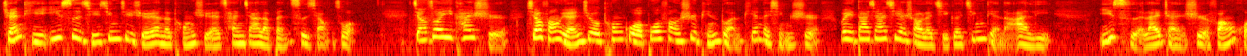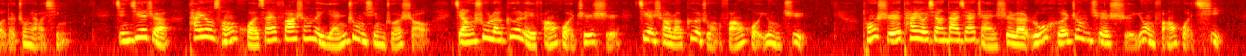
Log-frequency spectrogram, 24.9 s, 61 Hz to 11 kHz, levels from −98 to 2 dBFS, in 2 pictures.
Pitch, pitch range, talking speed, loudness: 270 Hz, 205-305 Hz, 280 characters per minute, -24 LUFS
